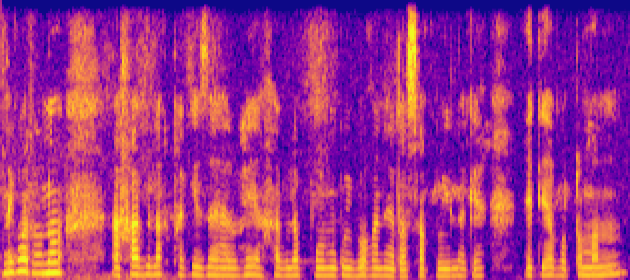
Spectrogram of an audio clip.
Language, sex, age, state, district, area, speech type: Assamese, female, 30-45, Assam, Morigaon, rural, spontaneous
